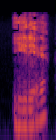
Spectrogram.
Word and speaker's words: Wontoy: Wontoy se escribe WONTOY.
